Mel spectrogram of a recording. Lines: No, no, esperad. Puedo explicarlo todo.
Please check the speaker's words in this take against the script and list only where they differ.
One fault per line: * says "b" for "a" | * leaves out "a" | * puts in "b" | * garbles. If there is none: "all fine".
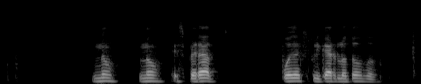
all fine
